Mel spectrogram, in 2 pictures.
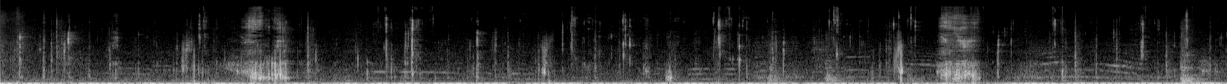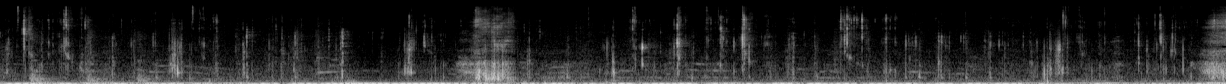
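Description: Close-miked chewing of glutinous rice balls (tangyuan) coated in chocolate sauce: many small wet mouth clicks, with three louder, longer sounds about seven seconds apart.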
